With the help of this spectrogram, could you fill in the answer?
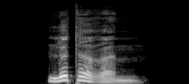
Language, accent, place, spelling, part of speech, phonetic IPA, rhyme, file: German, Germany, Berlin, lütterem, adjective, [ˈlʏtəʁəm], -ʏtəʁəm, De-lütterem.ogg
- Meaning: strong dative masculine/neuter singular comparative degree of lütt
